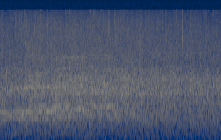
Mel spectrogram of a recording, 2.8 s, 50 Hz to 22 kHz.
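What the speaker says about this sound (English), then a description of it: "yeah, you can clap for that." A conference audience applauds at the 2021 Power and Purpose Conference, a steady, very faint wash of clapping that runs throughout and slowly fades.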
